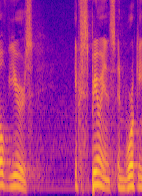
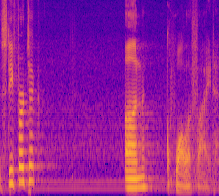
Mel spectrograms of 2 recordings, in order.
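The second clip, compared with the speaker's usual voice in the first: slow, low scornful dismissal; a professor's disdainful verdict; 4 semitones lower, 4 dB quieter, slower than usual. Retold or imitated. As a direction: dismiss him with contempt. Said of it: "spoke with disdain".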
